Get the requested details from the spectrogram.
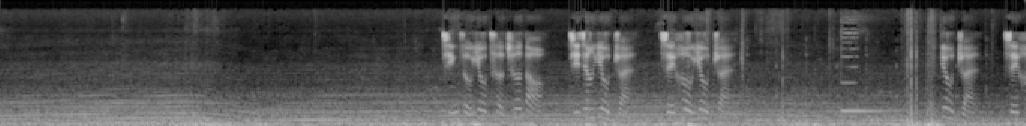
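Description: A car engine hums steadily with a low rumble from inside the car.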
